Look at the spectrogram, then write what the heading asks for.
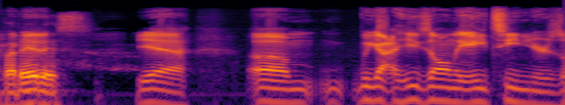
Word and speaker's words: Paredes: Paredes.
